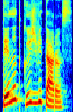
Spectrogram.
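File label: "тэныд 25 арӧс", Komi, female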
